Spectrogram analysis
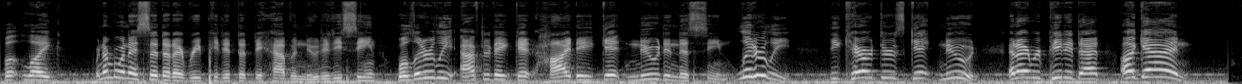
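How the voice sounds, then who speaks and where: Hoarse, excitable young male reviewer. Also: sits high, moderate pace, noisy background. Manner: excitable, rambling, jokey. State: hoarse, losing his voice. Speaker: show reviewer. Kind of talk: casual video review.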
